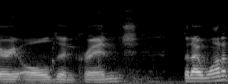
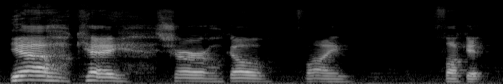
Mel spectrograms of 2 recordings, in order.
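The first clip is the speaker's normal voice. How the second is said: slow, fed-up, can't-be-bothered, resentful reluctance. Acting out the hero answering a quest request: imitating a resentful, fed-up Geralt. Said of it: "resentful of the quest that he has".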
